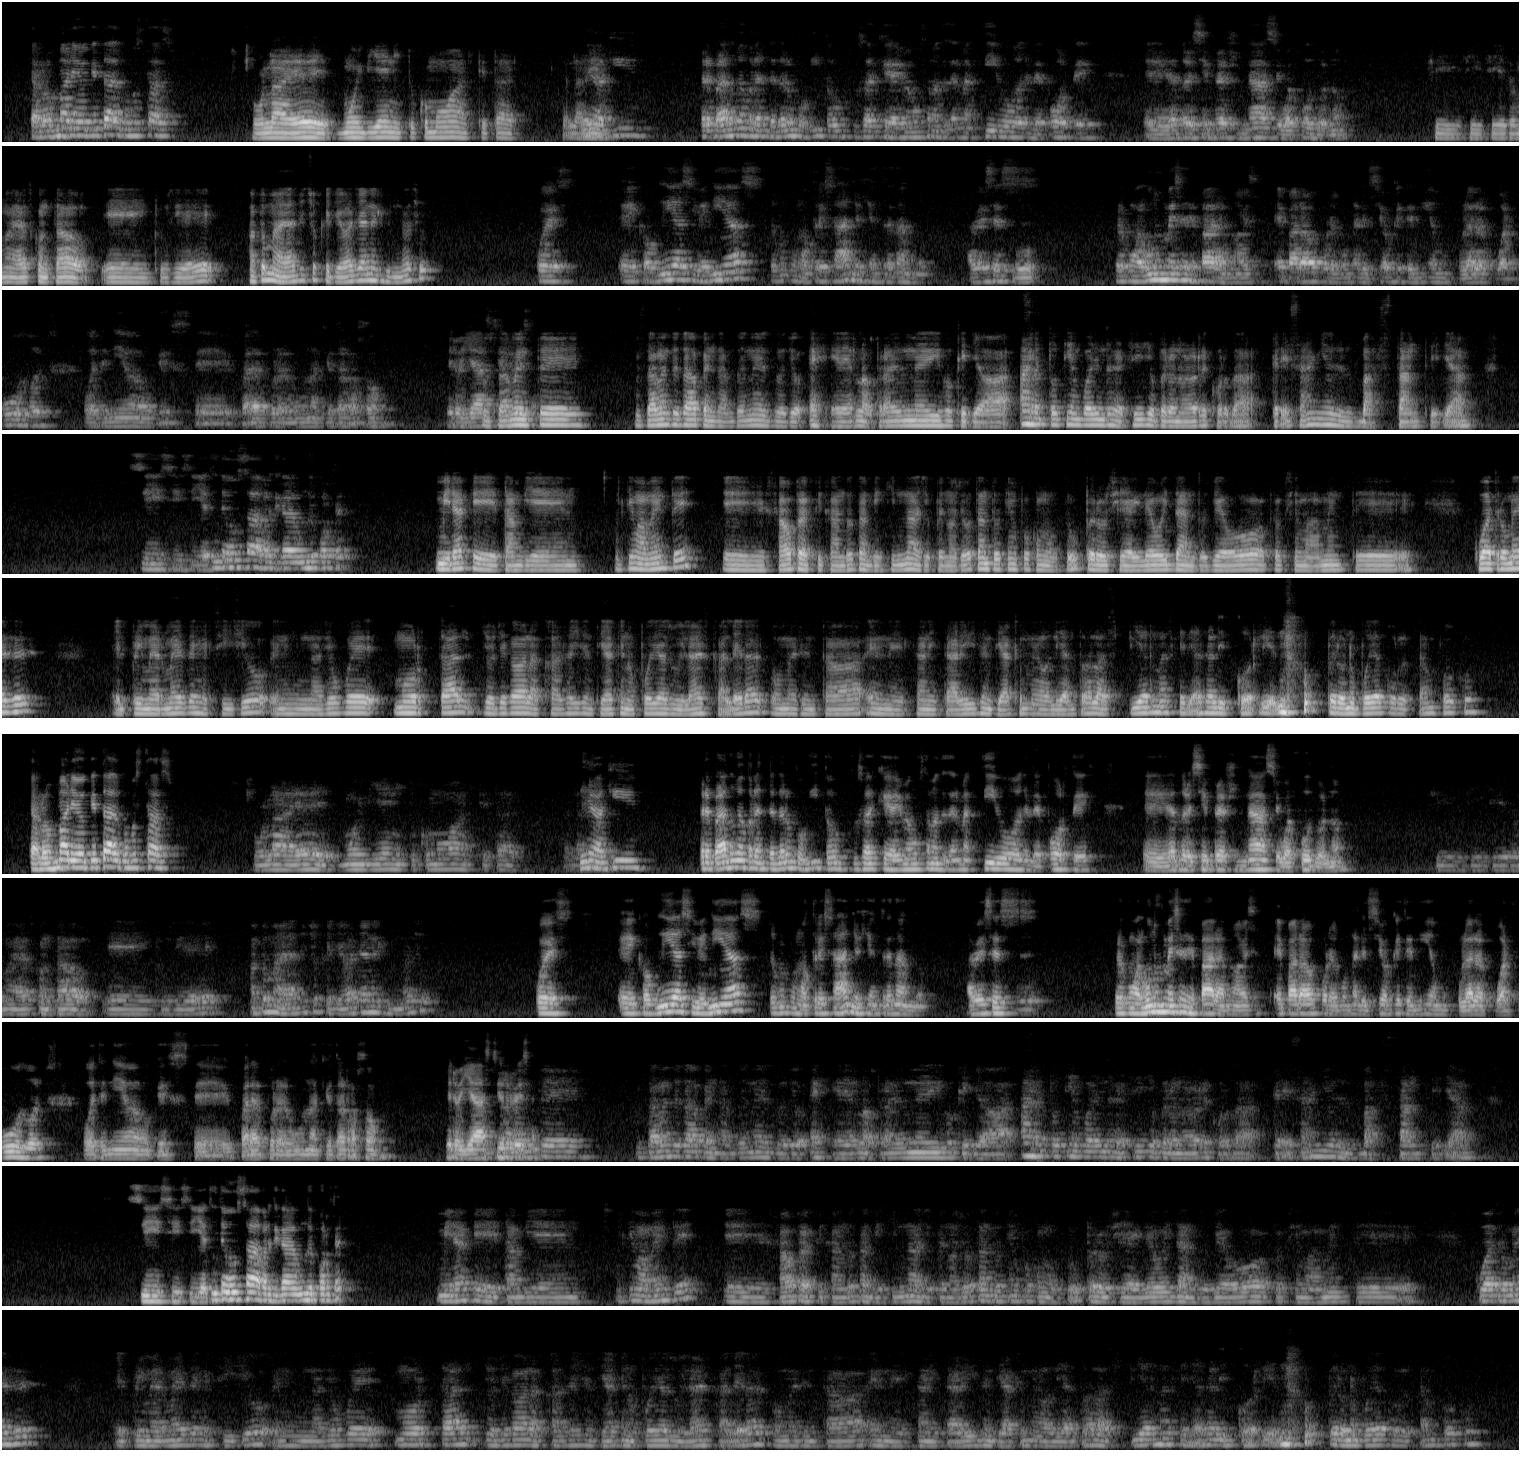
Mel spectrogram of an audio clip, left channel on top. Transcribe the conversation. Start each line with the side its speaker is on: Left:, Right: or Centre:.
Right: Carlos Mario, ¿qué tal? ¿Cómo estás?
Left: Hola, Eder, muy bien. ¿Y tú cómo vas? ¿Qué tal? ¿Qué tal la
Right: Bien,
Left: vida?
Right: aquí preparándome para entender un poquito. Tú sabes que a mí me gusta mantenerme activo en el deporte, eh, dándole siempre al gimnasio o al fútbol, ¿no?
Left: Sí, sí, sí, eso me habías contado. Eh, inclusive, ¿cuánto me habías dicho que llevas ya en el gimnasio?
Right: Pues eh, con idas y venidas, tengo como tres años ya entrenando. A veces,
Left: Oh,
Right: pero con algunos meses de para, ¿no? A veces he parado por alguna lesión que he tenido muscular al jugar fútbol o he tenido que este, parar por alguna que otra razón. ¿no? Pero ya
Left: justamente,
Right: estoy regresando.
Left: justamente estaba pensando en eso. Yo, eh, Eder la otra vez me dijo que llevaba harto tiempo haciendo ejercicio, pero no lo recordaba. Tres años es bastante ya.
Right: Sí, sí, sí. ¿Y a ti te gusta practicar algún deporte?
Left: Mira que también últimamente eh, he estado practicando también gimnasio, pues no llevo tanto tiempo como tú, pero sí ahí le voy dando. Llevo aproximadamente cuatro meses. El primer mes de ejercicio en el gimnasio fue mortal. Yo llegaba a la casa y sentía que no podía subir las escaleras o me sentaba en el sanitario y sentía que me dolían todas las piernas. Quería salir corriendo, <laughs> pero no podía correr tampoco.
